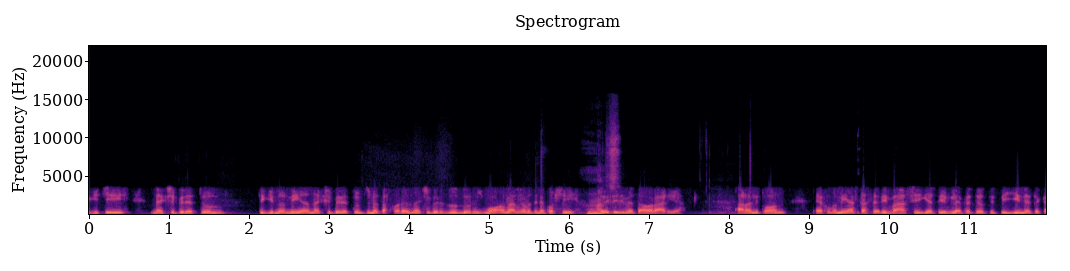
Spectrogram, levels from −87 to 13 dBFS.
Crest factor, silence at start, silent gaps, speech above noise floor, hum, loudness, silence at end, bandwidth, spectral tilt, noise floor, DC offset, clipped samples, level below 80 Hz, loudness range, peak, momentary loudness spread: 14 dB; 0 s; none; 29 dB; none; -23 LUFS; 0.1 s; 11.5 kHz; -7.5 dB/octave; -51 dBFS; under 0.1%; under 0.1%; -56 dBFS; 2 LU; -8 dBFS; 6 LU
